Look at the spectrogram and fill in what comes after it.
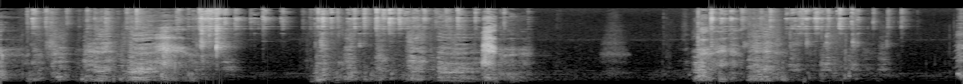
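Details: Bailey, a black dog, indoors, making rough, noisy growling bursts that each last a couple of seconds, heard in three bouts separated by short quiet gaps.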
